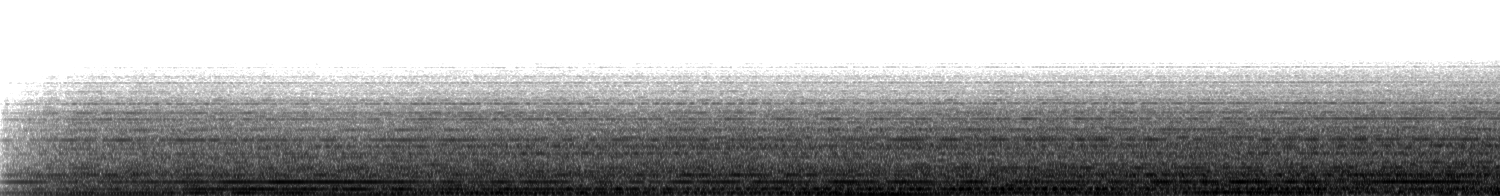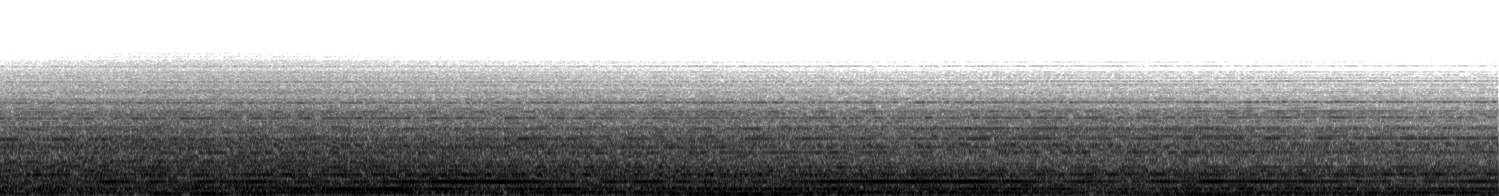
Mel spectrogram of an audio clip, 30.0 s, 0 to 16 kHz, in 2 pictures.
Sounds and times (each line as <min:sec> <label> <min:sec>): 0:00.0 dark, evolving drone 0:29.9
